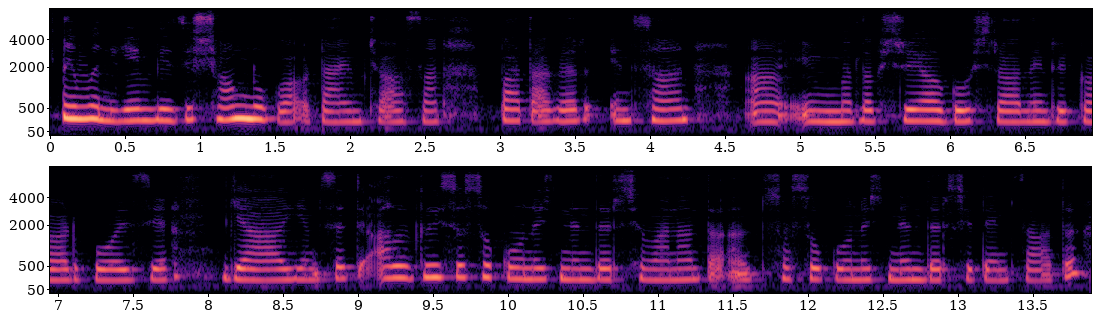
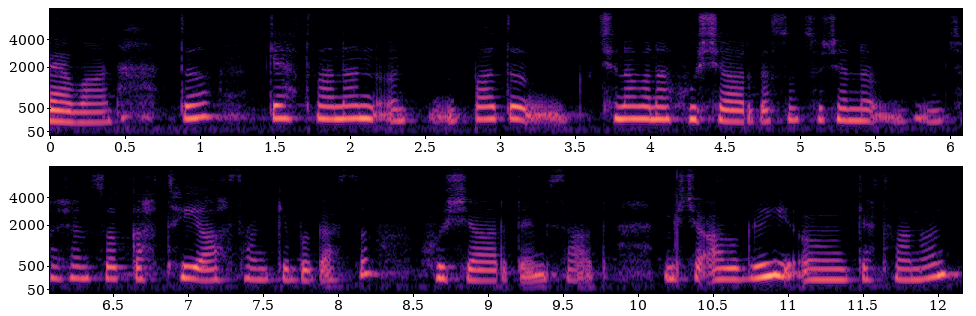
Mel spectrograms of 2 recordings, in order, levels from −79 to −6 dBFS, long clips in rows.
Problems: none marked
